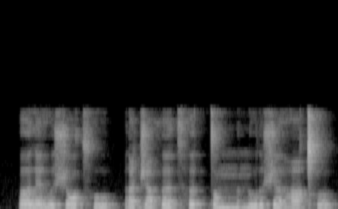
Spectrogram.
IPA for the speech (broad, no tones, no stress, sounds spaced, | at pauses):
ʌ l ɛ ɦ ʊ ʃ ɔ t͡sʰ u | ɾ ɑ d͡ʒ ɑ θ ɜ t͡sʰ ə tː ɔ nː ʊ n u ɾ u ʃ ɜ ɦ ɑ ǀʰ ʊ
